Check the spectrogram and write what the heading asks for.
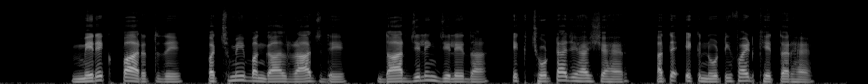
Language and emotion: Punjabi, neutral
